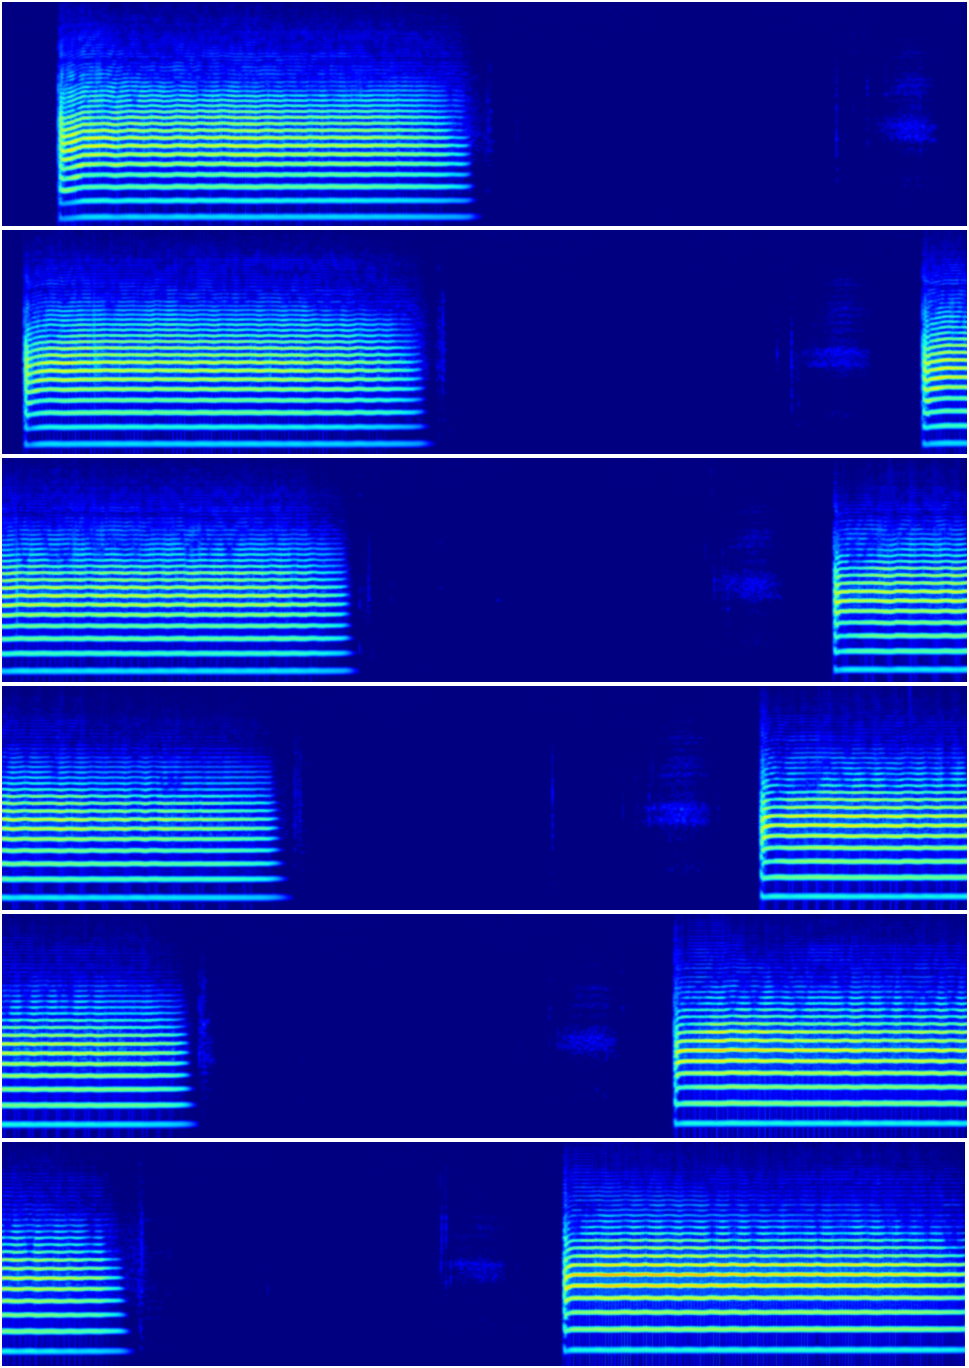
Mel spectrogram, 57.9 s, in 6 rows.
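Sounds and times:
soft trumpet with vibrato: 0.6 - 4.8, 9.9 - 14.0, 18.9 - 22.8, 27.6 - 31.8, 36.6 - 40.6, 45.3 - 49.7, 53.9 - 57.8.

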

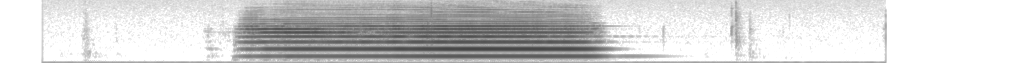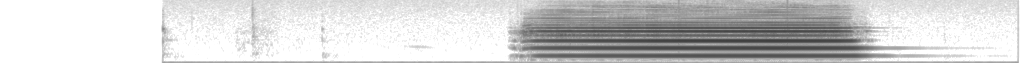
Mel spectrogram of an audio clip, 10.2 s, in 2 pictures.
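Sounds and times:
cello arco pianissimo on the G string: 1.1 - 3.2, 7.7 - 9.6.

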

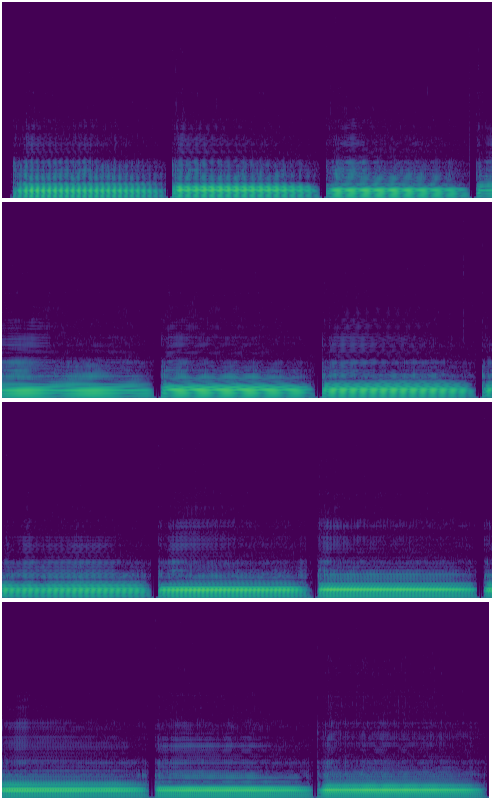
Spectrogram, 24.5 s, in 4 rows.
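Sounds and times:
bassoon playing pianissimo notes from C2 to B2: 0.2 - 24.4.

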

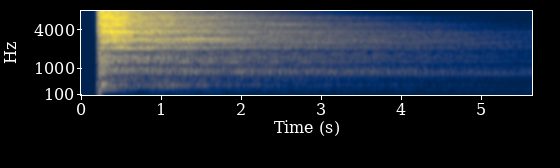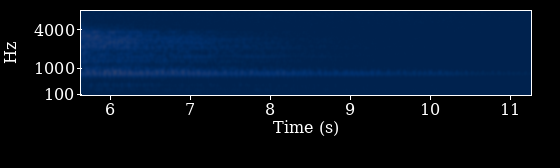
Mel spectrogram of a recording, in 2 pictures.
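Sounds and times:
orchestral crash cymbals fortissimo: 0.2 - 4.2.

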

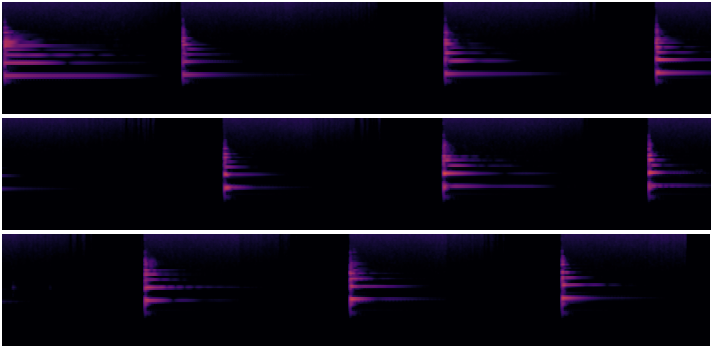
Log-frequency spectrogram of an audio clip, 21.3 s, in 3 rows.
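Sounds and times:
viola pizzicato on the D string: 0.0 - 2.3, 4.5 - 5.2, 6.6 - 7.2, 9.4 - 9.7, 11.6 - 12.4, 15.6 - 16.2, 17.7 - 18.2, 19.8 - 20.2.

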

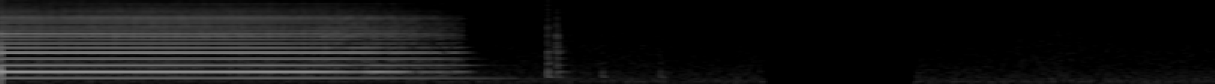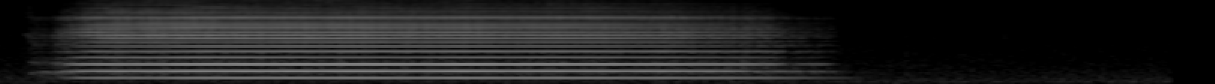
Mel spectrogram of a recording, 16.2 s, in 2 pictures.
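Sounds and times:
violin bowed mezzo-forte on the G string: 0.0 - 3.3, 8.3 - 13.7.

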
